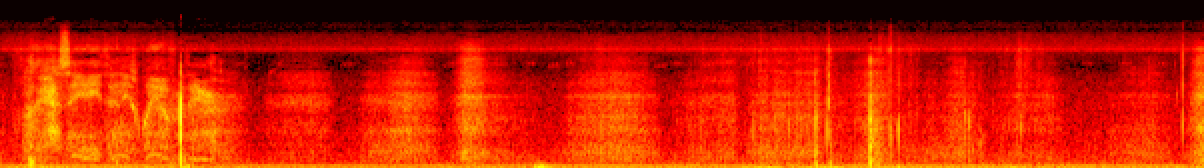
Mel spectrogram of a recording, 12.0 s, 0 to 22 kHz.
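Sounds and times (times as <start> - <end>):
light clicks: 11.7 - 11.9.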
